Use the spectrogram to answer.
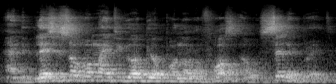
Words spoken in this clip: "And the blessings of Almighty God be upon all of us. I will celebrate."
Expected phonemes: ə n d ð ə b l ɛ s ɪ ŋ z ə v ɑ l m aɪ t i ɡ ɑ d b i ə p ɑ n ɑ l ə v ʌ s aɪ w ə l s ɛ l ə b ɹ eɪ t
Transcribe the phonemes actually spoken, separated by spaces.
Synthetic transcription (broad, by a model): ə n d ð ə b l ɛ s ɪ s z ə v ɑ m aɪ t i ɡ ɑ b i ə p ɑ n ɑ l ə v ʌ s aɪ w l s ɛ l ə b ɹ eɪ t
